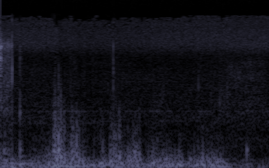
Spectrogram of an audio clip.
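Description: Wind buffeting the microphone with a low rumble that dies down near the end, over a few crackles of dry pine needles and leaves as a hand rummages through them.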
